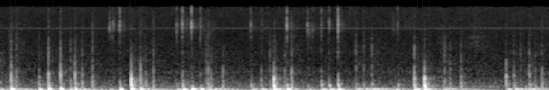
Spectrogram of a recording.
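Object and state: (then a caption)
Padded faux leather chair backrest. Long red-painted fingernails tap and scratch along the top edge of a large white padded faux leather (PU) AutoFull gaming chair backrest, which is soft and cushioned. The result is a quick, uneven run of short, dull, low thuds with little ring, mixed with faint bright scratching. At the end, both hands come to rest on the sides of the backrest.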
